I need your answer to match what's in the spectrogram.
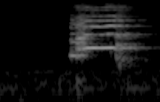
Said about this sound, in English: What was that? A chicken? A chicken?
